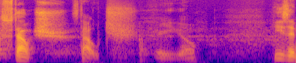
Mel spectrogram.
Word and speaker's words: Stouch: today's show we have justin stouch did i pronounce that right justin that's correct stouch there you go he's a nailed member he's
